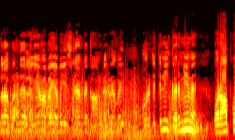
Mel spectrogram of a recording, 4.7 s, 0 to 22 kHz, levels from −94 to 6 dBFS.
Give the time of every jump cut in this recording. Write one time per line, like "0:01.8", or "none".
none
